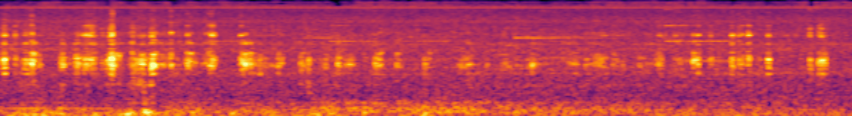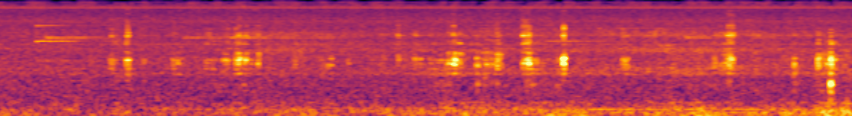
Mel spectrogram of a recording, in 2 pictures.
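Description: Small birds chirping and calling outdoors in many short, quick notes and brief thin whistles. A faint low hum comes in near the end, and there is a single sharp knock just before it ends.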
